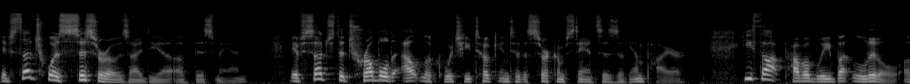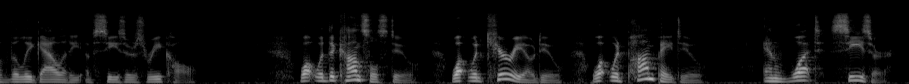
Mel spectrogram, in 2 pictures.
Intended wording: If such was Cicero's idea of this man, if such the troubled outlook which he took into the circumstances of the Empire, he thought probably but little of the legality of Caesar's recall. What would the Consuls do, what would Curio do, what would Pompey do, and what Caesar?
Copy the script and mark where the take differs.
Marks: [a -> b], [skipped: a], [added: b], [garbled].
If such was Cicero's idea of this man, if such the troubled outlook which he took into the circumstances of [skipped: the] Empire, he thought probably but little of the legality of Caesar's recall. What would the Consuls do, what would Curio do, what would Pompey do, and what Caesar?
